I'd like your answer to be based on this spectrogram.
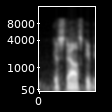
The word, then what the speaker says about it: Gostkowski: With Stephen Gostkowski, Patriot place kicker, and I say your name, Gostkowski, because I was told last year before my first Patriots broadcast that either leave the T or the K silent, whichever you prefer.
